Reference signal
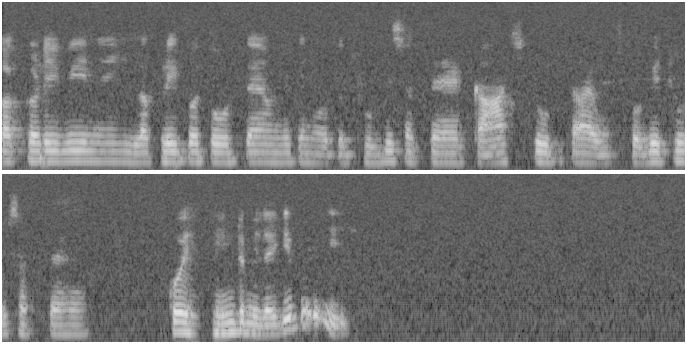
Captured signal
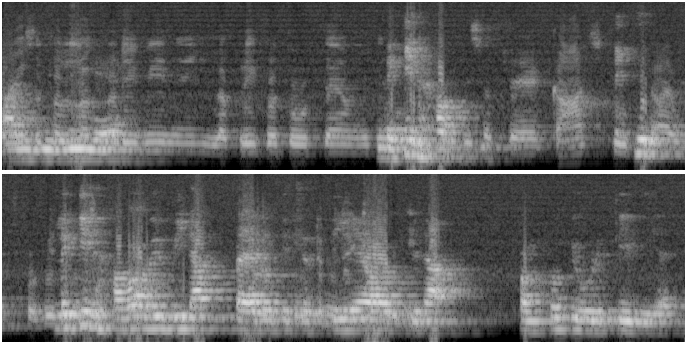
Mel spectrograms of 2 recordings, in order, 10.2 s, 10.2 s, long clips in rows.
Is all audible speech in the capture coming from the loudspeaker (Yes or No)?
No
